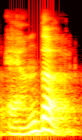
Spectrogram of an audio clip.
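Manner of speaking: usual speaking voice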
